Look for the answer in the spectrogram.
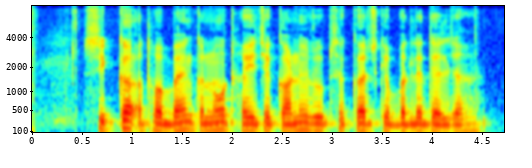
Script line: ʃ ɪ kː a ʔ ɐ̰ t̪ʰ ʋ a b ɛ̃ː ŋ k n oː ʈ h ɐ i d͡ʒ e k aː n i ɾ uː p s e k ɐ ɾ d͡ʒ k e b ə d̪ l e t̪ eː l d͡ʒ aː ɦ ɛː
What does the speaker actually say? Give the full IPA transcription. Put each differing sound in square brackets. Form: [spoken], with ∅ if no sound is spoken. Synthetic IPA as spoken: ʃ ɪ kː a ʔ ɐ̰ t̪ʰ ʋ a b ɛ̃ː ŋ k n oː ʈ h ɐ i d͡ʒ e k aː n i ɾ uː p s e k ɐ ɾ d͡ʒ k e b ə d̪ l e [d̪] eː l d͡ʒ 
